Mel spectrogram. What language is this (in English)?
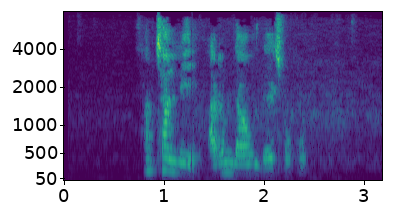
Korean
